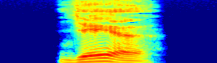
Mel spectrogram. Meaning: 1. alternative form of jäh 2. inflection of jäh: strong/mixed nominative/accusative feminine singular 3. inflection of jäh: strong nominative/accusative plural
- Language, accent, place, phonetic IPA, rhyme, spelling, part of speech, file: German, Germany, Berlin, [ˈjɛːə], -ɛːə, jähe, adjective, De-jähe.ogg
